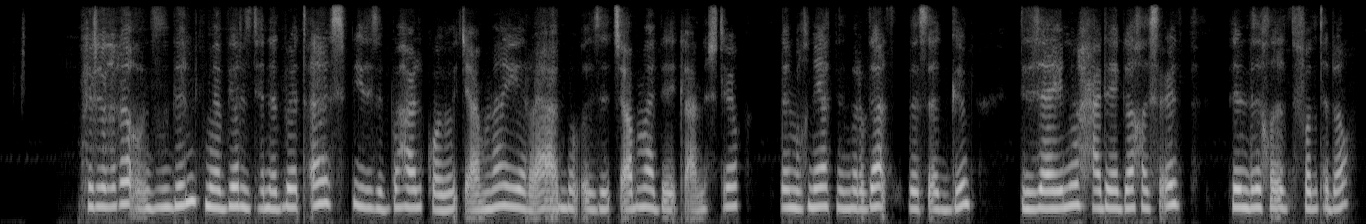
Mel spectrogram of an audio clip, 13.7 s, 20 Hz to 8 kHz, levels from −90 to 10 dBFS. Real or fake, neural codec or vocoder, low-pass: fake; codec, 16 kHz in and 24 kHz out, 0.8 kbps, FocalCodec, streaming, 65536 codes; 7.2 kHz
